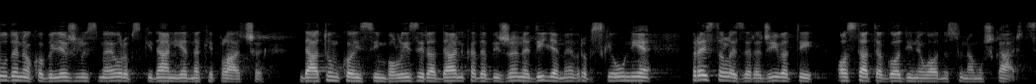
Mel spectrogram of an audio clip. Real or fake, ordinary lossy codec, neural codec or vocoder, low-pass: real; none; none; 7.2 kHz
